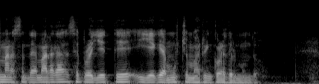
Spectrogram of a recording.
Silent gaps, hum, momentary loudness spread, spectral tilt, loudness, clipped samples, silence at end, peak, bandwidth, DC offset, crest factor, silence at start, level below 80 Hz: none; none; 6 LU; -6 dB/octave; -28 LUFS; under 0.1%; 0 s; -10 dBFS; 10 kHz; under 0.1%; 20 dB; 0 s; -50 dBFS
